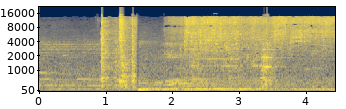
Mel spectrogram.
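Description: Stainless steel dishes clatter briefly about a second in, then a kitchen tap runs, its stream of water drumming into a non-stick pan.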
